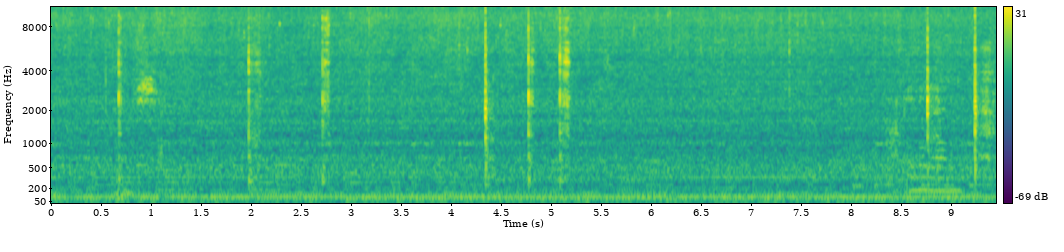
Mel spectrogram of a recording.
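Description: Chopped garlic sizzling in hot oil in a pan, stirred with a porcelain spoon that clicks and scrapes against the pan now and then.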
